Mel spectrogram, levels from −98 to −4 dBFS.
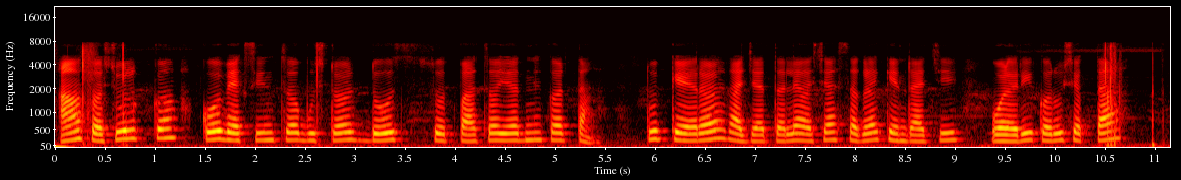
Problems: low volume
